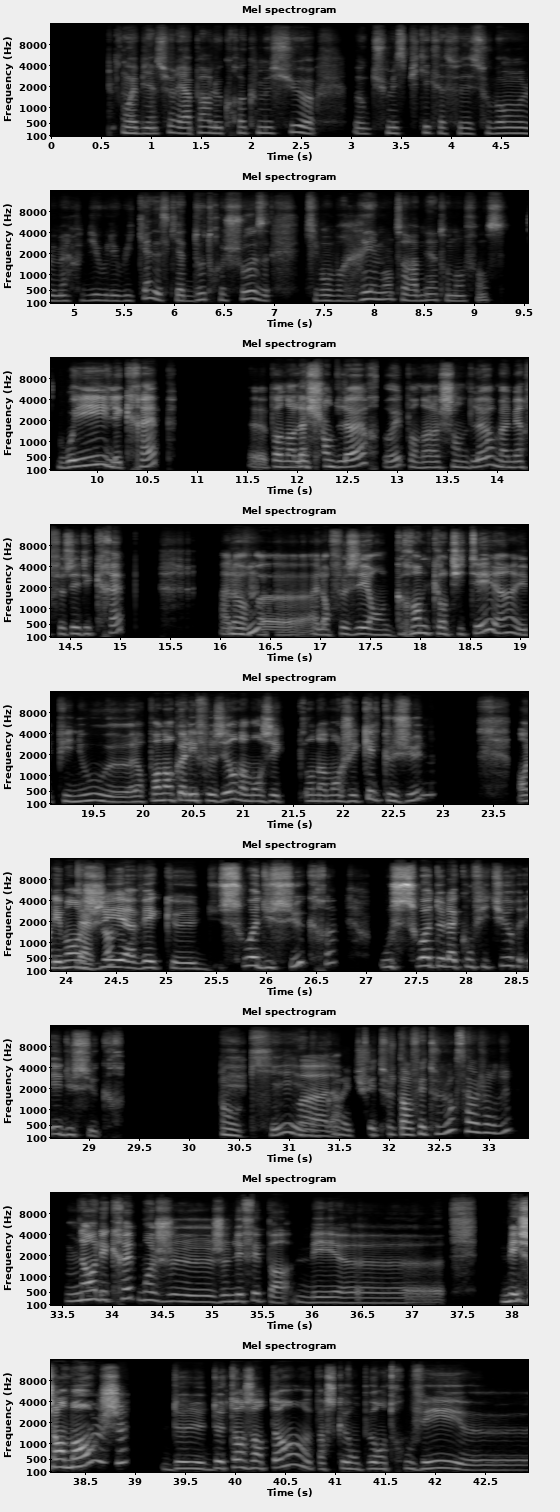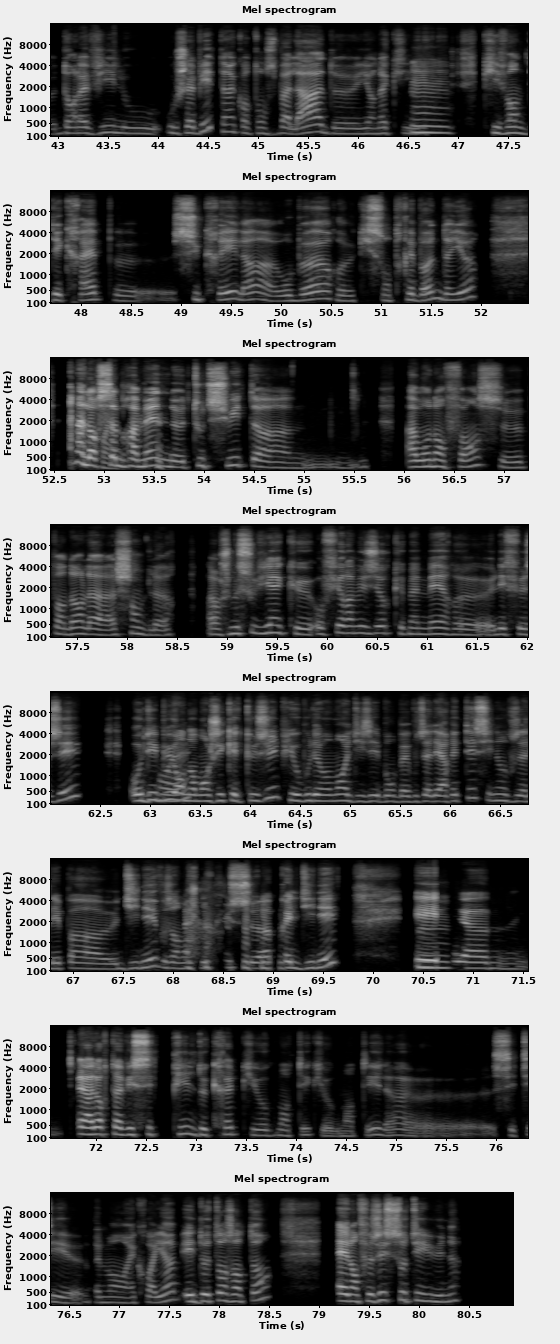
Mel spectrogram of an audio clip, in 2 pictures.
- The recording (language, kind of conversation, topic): French, podcast, Que t’évoque la cuisine de chez toi ?
- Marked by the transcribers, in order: stressed: "vraiment"; other background noise; stressed: "grande"; drawn out: "heu"; chuckle; laugh; drawn out: "heu"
